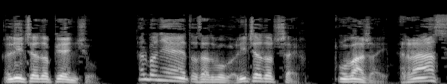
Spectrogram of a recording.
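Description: A man voicing a taunting armed male militia leader who shouts and mocks. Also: medium pitch, big pitch swings, normal speed, dry recording, studio quality, pitched above the performer's own voice. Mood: mocking. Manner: shouting, mocking.

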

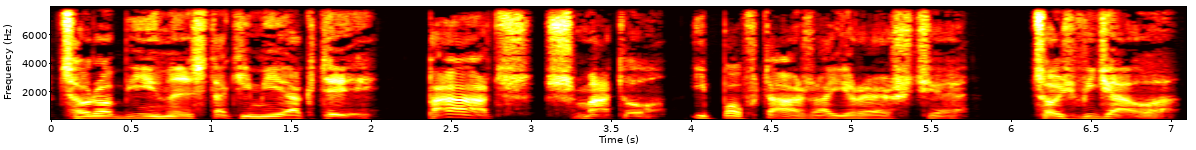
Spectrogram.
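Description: A man's voice: mid-range voice, very animated, very slow, slightly rough, no echo, studio quality, pitched above the performer's own voice, exaggerated voice. A man voicing a brutal male gang leader in an audiobook, snarling and roaring cruel orders. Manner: shouted commands and insults. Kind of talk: audiobook character voice.

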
